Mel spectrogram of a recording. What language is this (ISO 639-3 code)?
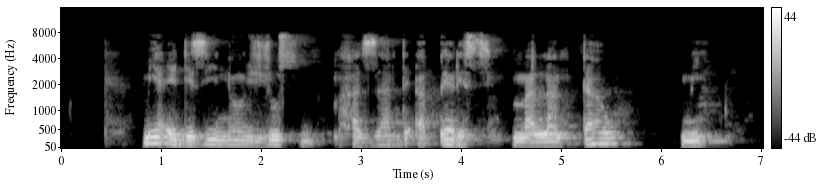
epo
